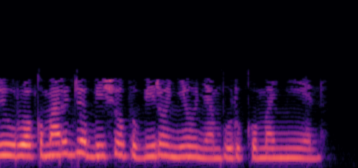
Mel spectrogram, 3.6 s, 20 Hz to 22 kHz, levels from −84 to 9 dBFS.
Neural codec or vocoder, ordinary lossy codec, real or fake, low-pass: none; AAC, 16 kbps; real; 7.2 kHz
